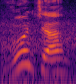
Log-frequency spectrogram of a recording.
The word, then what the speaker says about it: Wunsche: Wunsche is how you pronounce it in German.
